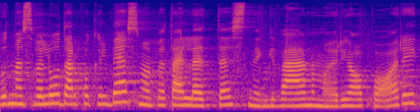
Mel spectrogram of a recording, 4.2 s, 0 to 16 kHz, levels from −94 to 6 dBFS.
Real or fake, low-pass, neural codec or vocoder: real; 14.4 kHz; none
